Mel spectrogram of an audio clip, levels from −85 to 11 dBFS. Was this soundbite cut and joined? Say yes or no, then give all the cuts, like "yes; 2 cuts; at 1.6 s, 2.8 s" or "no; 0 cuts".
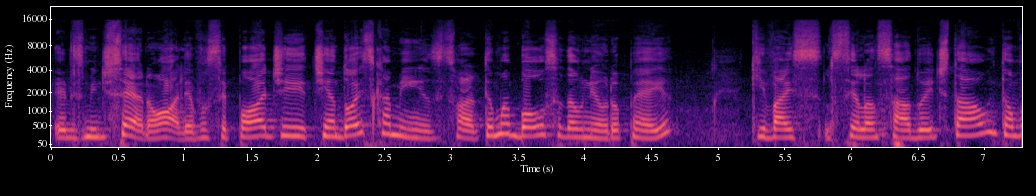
no; 0 cuts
